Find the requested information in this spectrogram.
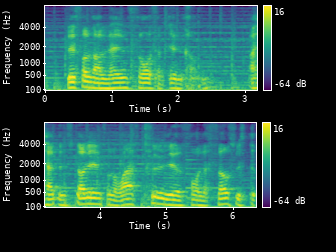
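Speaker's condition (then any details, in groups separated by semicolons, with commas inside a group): Facial palsy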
